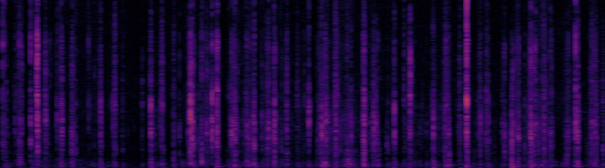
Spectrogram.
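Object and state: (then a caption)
Plastic keyboard being typed on. A full-size large-print keyboard with a black plastic frame and big yellow plastic keycaps, lying on faux fur, is typed and tapped on with long painted nails and fingertips. A fast, steady run of sharp, bright plastic clicks and clacks fills the clip, each one dying away almost at once, over a faint low hum.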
